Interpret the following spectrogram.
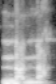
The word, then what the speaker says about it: Nnanna: Okay, so pronounce it properly so that I can, yeah. It's Nnanna. Oh, Nnanna.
